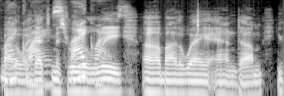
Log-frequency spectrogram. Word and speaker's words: Ruta Lee: That's Miss Ruta Lee, by the way.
